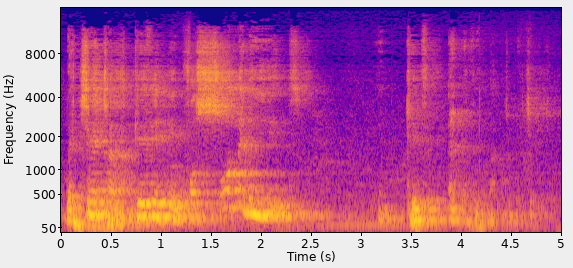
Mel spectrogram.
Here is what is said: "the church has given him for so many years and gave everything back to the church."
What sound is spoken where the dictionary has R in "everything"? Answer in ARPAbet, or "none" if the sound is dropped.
none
